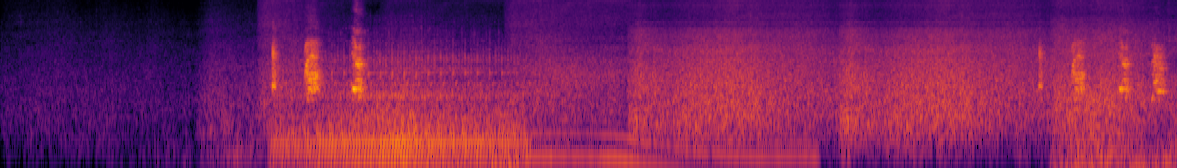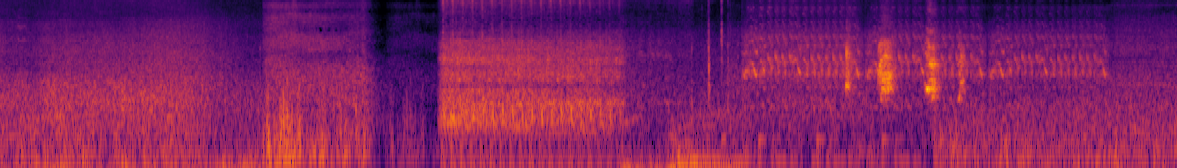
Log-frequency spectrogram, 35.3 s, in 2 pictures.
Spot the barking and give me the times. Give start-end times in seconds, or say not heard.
4.0-5.5, 15.6-17.6, 30.3-32.1.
